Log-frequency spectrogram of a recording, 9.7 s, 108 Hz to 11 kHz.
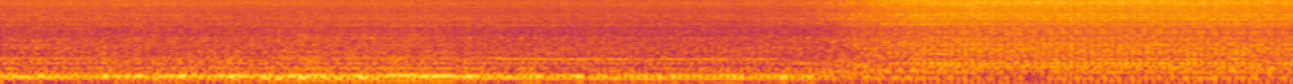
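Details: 3.7 MerCruiser boat engine idling: light, fast tick, roughly three per second, heard from idle up to 1000 rpm, then it goes away; the cause is unknown, and the motor starts and runs fine.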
